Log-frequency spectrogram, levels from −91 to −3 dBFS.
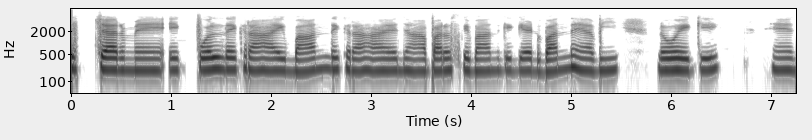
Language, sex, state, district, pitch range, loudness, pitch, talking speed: Hindi, female, Maharashtra, Dhule, 195-210 Hz, -28 LUFS, 200 Hz, 190 wpm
